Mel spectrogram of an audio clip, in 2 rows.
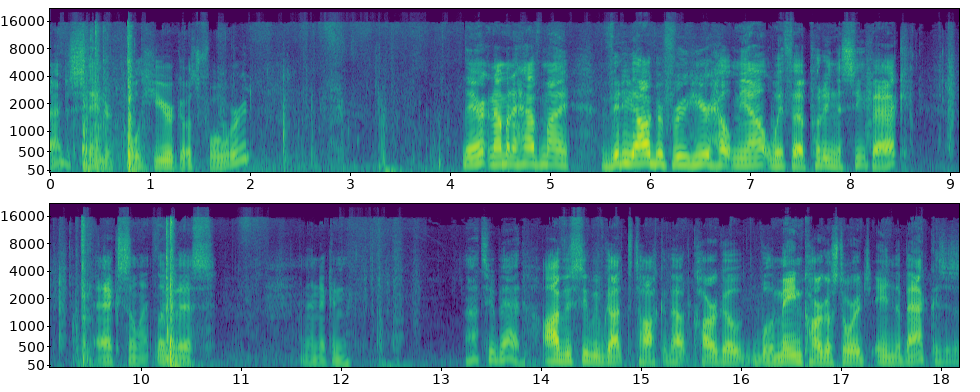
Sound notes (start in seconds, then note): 10.8 seat clacking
